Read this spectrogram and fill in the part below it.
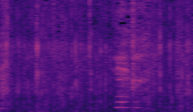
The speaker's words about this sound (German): Äh, man hört, es regnet schon wieder. Heute regnet es den ganzen Tag oder wie es regnet, laut Wetterbericht.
